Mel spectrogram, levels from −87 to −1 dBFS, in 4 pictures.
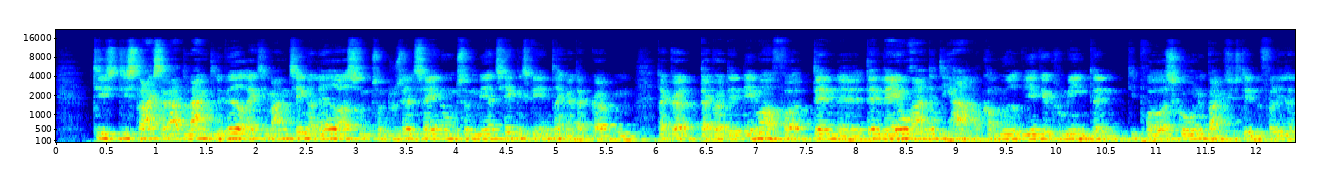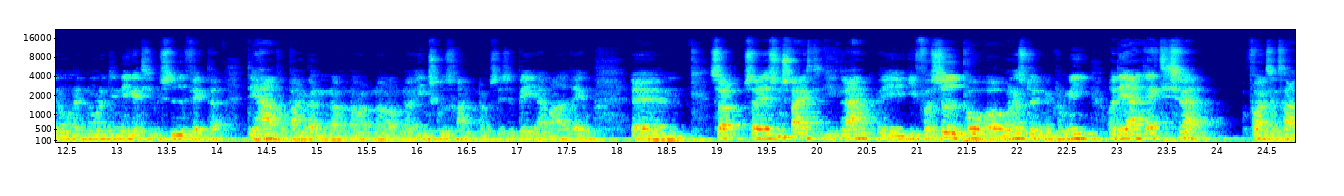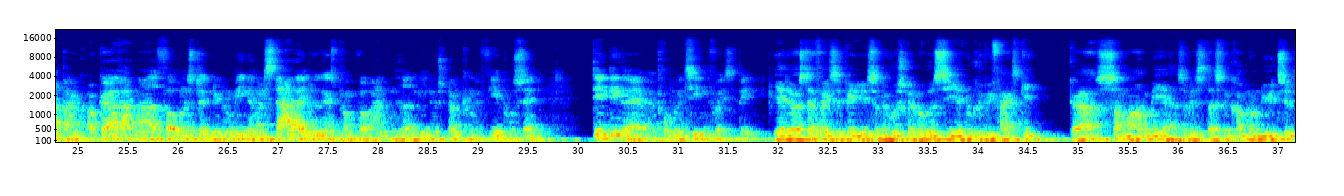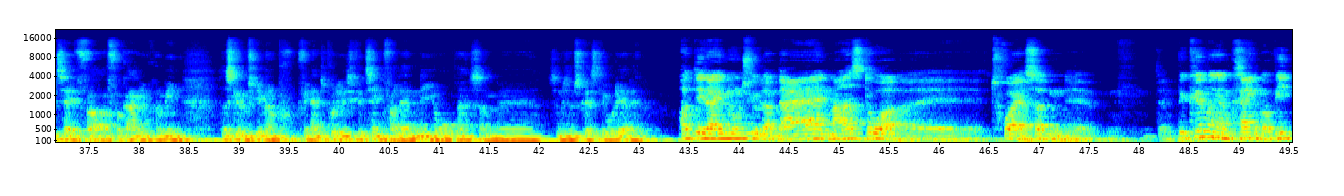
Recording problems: off-mic speech; far
room echo; noticeable; dies away in 0.7 s

